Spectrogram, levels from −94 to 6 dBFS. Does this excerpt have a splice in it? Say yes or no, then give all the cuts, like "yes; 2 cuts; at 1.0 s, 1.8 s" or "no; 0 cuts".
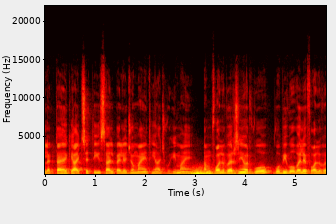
yes; 1 cut; at 3.1 s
